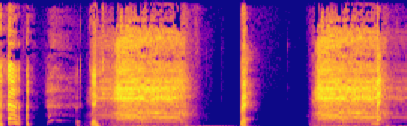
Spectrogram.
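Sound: sheep bleating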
